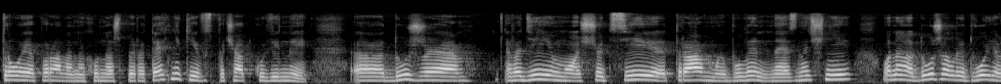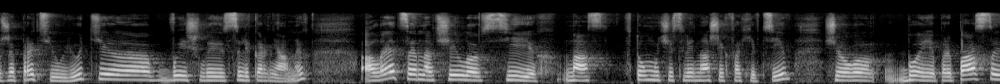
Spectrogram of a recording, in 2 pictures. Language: Ukrainian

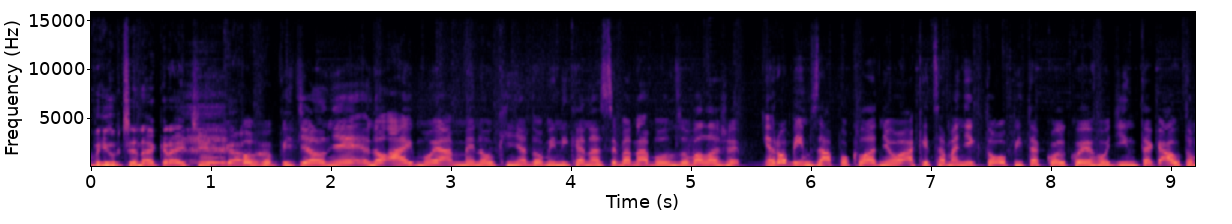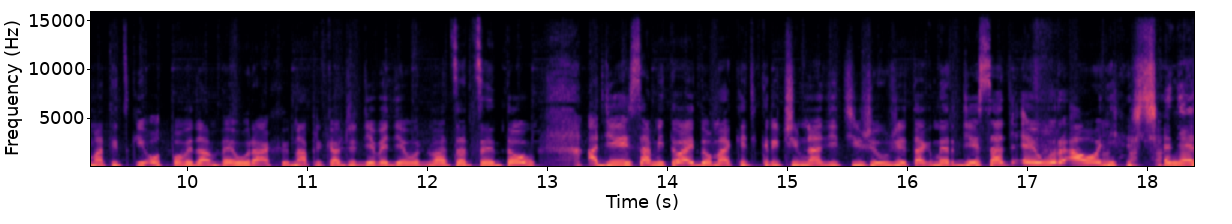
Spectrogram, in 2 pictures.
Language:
Slovak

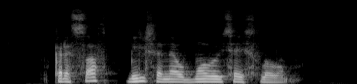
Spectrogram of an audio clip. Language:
Ukrainian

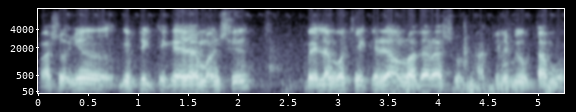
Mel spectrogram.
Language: Malay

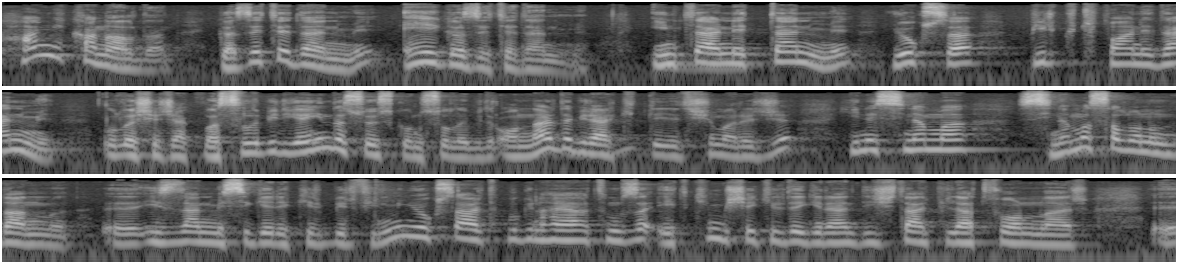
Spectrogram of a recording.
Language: Turkish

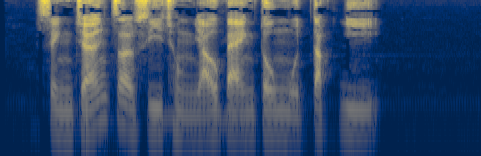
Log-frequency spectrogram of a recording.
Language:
Cantonese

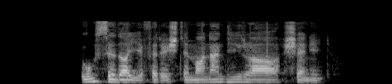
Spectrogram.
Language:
Persian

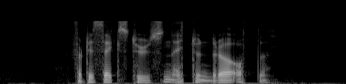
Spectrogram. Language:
Norwegian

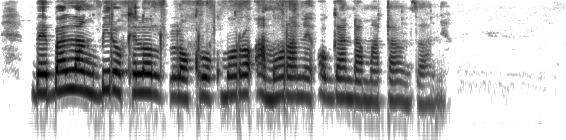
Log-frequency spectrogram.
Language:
Luo (Kenya and Tanzania)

